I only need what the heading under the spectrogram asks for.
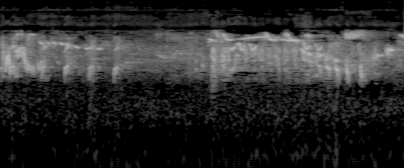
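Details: Busy high-pitched twittering from a bird in the wild, with dense, rapid chirps running almost continuously, about four per second, and a quiet background.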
